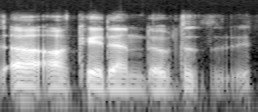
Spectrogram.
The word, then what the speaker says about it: Arcadendo: I've never, I don't think I've ever heard your name pronounced out loud. Yeah, it's Arcadendo.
